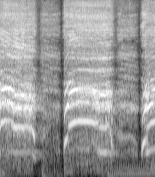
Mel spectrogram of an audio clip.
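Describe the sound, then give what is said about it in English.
A person screeches in loud, high-pitched wailing bursts, three rising-and-falling cries separated by brief pauses, mimicking an eerie banshee shriek. “I turn on all the lights and start screeching like a banshee.”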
